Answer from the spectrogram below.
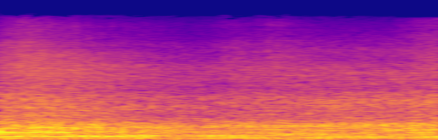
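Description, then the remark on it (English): The powerful engine of a fancy, speedy sports car starts as the driver gets in, then roars and revs with a deep, steady rumble, easing off slightly as it drives away. No one speaks over it. “So if I had a kind of car like that, he has like one of those speedy fucking cars, this fucking guy.”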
